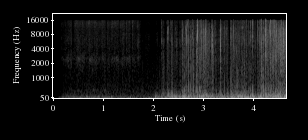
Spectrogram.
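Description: Long almond-shaped nails scratch back and forth along the tight weave of a hollow crochet-woven straw or raffia purse. A soft, faint rasp grows into dense, bright, crackling scratches with a low rumbling undertone after about two seconds, then stays loud and steady to the end.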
